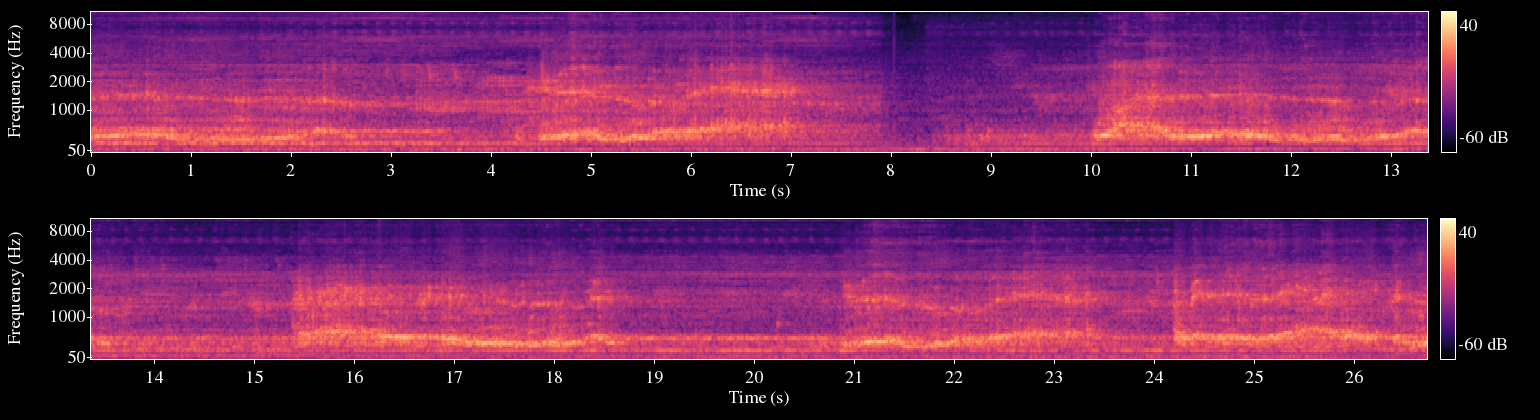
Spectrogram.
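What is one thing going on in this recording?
A small motor hums steadily as a prop sways.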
